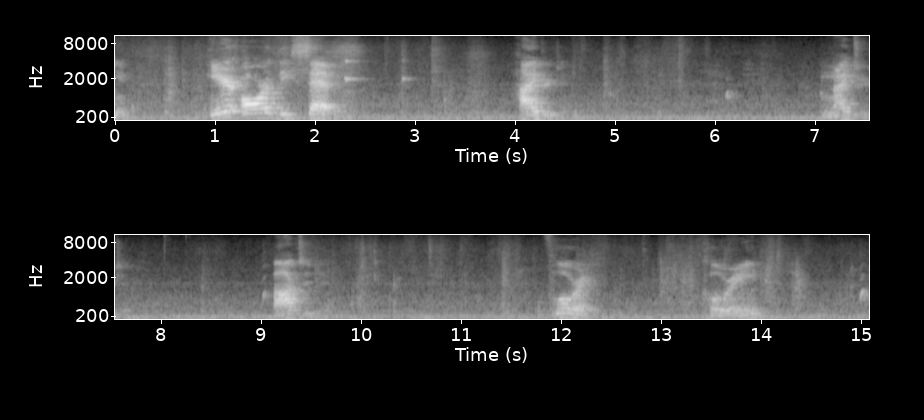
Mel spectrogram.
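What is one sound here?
A man speaks in short, calm phrases.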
